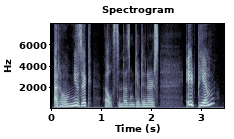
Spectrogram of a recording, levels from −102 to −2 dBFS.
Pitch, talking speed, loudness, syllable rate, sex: 230 Hz, 175 wpm, -19 LUFS, 4.3 syllables/s, female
